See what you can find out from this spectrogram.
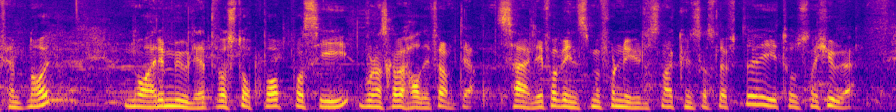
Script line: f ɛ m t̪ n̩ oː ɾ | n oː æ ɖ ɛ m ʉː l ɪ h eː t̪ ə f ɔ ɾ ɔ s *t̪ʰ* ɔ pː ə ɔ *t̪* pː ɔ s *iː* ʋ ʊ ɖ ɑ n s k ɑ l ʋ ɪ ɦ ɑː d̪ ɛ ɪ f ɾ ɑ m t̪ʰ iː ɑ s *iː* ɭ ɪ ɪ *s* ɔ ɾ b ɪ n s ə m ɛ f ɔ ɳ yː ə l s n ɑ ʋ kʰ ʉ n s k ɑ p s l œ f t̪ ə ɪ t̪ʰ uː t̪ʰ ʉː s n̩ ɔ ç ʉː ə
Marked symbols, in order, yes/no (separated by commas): no, no, yes, no, no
